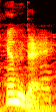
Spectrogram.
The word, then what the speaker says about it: Hendaye: Hendaye is pronounced Hendaye, though if you were to spell it the way we would say it in America, it looks like Hendaye, but the correct pronunciation is Hendaye.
